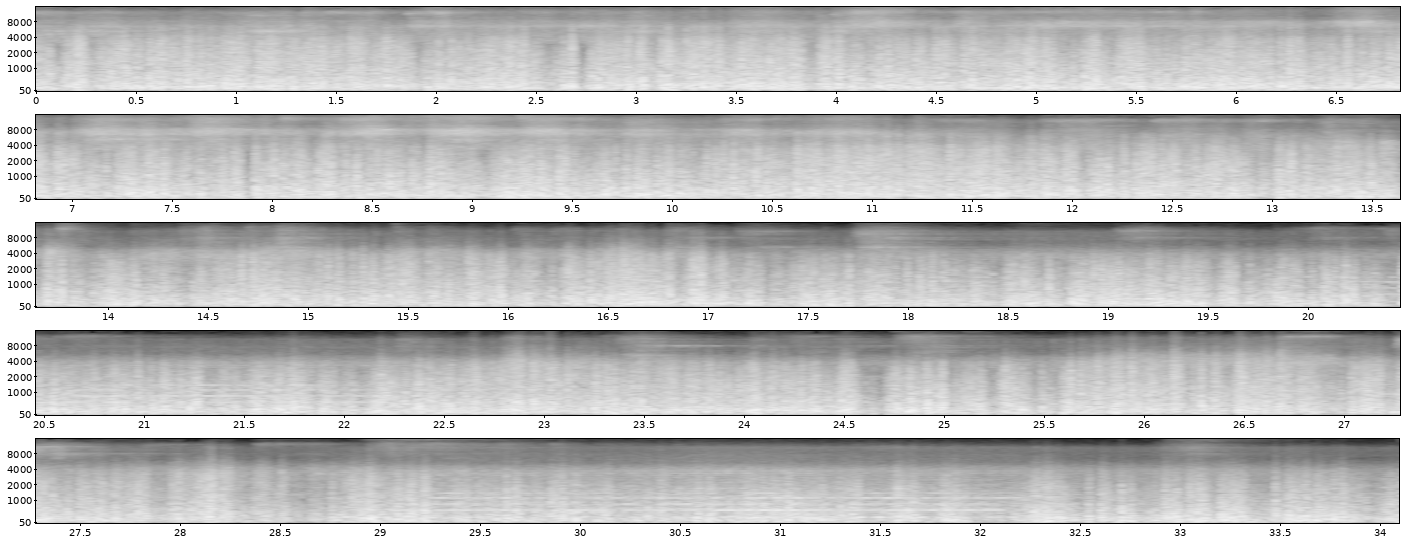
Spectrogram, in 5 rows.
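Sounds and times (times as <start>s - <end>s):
train wheels rumbling on track: 0.0s - 34.0s
wind buffeting microphone: 0.0s - 34.0s.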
